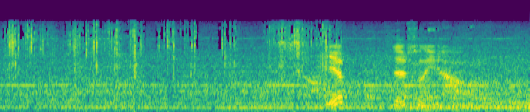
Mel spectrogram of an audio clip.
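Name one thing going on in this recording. Playing cards rustle as they are shuffled.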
